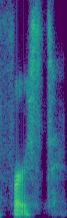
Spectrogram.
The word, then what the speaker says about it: first: Um sometimes very often I hear Spanish speakers say for or first instead of first. You really want that T to pop and you really want to pronounce that consonant cluster because in Spanish I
